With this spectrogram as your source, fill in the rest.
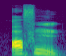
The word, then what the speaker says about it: often: OFTEN ऑफन, क्या ऑफन, ऑफन मतलब होता है अक्सर या प्राय।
